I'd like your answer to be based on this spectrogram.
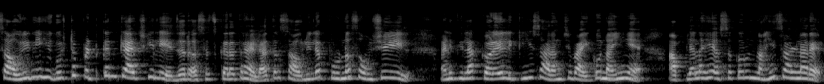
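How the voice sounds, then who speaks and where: A woman's voice: high-pitched, fast. A young woman telling a TV serial's story as a chatty voice-over recap, talking to listeners like friends.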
